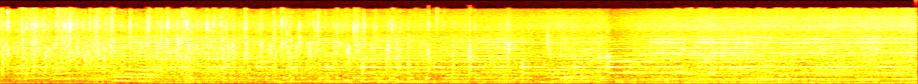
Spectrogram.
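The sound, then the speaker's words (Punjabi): Loud applause from an audience, a dense, sustained clatter of clapping that continues throughout, mixed with a voice and tonal sounds. “ਇੱਕ ਵਾਰੀ ਸਾਰੀ ਸੰਗਤ ਨੂੰ ਮੇਰੀ ਬੇਨਤੀ ਹੈ ਕਿ ਇਹਨਾਂ ਦੇ ਨਾਂ 'ਤੇ ਔਰ ਇਹਨਾਂ ਦੀ ਮਿਹਨਤ 'ਤੇ ਜ਼ੋਰਦਾਰ ਤਾੜੀ ਲਾ ਦਿਓ ਸਾਰੀ ਸੰਗਤ ਹੱਥ 'ਚ ਕਰਕੇ।”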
